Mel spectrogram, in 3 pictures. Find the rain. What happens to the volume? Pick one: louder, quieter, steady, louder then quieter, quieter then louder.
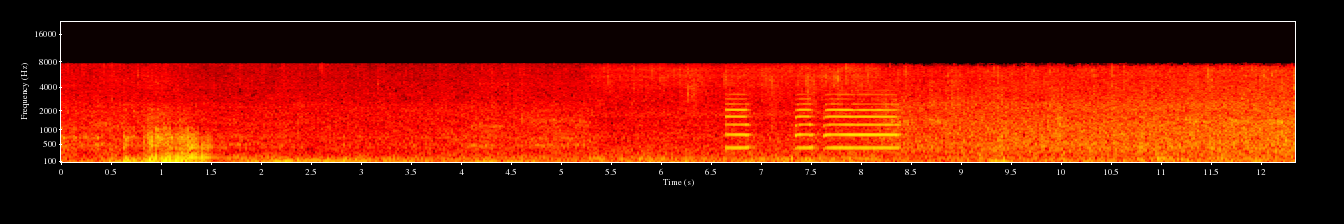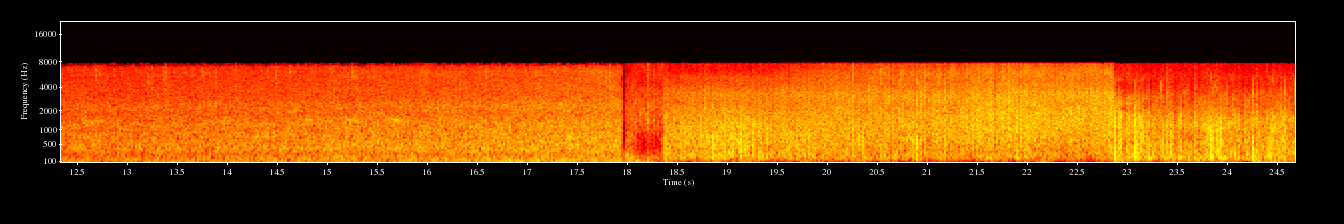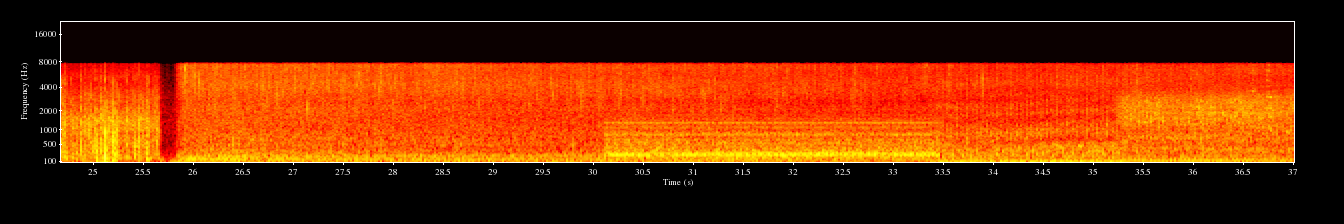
louder then quieter.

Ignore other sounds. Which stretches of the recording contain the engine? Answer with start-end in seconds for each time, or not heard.
0.0-5.4, 30.1-36.9.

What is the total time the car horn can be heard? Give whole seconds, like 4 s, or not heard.
2 s.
